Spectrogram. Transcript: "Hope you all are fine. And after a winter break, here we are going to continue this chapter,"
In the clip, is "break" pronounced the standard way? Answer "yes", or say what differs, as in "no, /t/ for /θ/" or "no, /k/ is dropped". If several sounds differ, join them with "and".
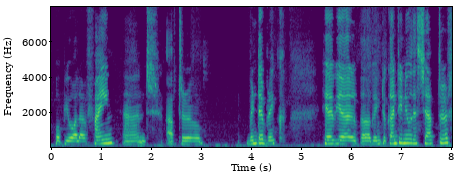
yes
